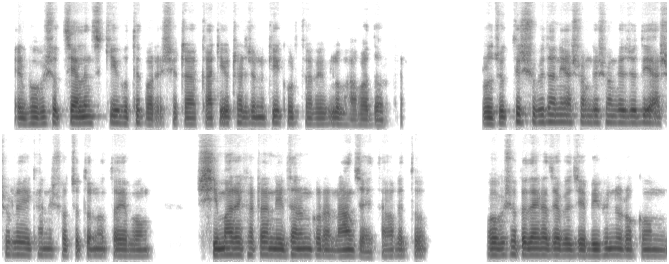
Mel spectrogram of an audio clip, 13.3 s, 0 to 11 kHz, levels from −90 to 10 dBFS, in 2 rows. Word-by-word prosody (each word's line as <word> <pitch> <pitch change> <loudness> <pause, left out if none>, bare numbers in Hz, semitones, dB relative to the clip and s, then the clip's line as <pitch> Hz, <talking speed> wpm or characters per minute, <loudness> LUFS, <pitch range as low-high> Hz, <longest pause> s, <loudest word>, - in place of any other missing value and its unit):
এর 110 - +2
ভবিষ্যৎ 115 0 +1
চ্যালেঞ্জ 125 0 +4
কী - - +1
হতে 125 +2 -1
পারে, 110 - 0
সেটা 115 - -2 0.2
কাটিয়ে 115 0 +1
ওঠার 130 -3 -3
জন্য 120 0 +1
কী 130 - +2
করতে 120 0 -4
হবে, 110 0 -4
এগুলো 115 0 -1
ভাবা 100 +1 -1
দরকার। 90 - -8 0.8
প্রযুক্তির 125 +5 +1
সুবিধা 140 +1 0
নেওয়ার 135 -1 -1
সঙ্গে, 135 0 -1
সঙ্গে, 130 -1 0
যদি 130 +1 +1
আসলে 130 -1 -3
এখানে 125 0 -5
সচেতনতা 120 +1 -3
এবং 115 0 -2 0.6
সীমারেখাটা 130 +1 +4
নির্ধারণ 125 +1 +3
করা 115 -1 +1
না 115 - +5
যায়, 95 -2 -2
তাহলে 115 +2 -3
তো - - -2 0.7
ভবিষ্যতে 125 +2 +2
দেখা 125 0 +4
যাবে 120 -1 +4
যে, 115 - +4
বিভিন্ন 125 +2 +1
রকম 115 0 -2
120 Hz, 175 wpm, -25 LUFS, 115-130 Hz, 0.8 s, না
